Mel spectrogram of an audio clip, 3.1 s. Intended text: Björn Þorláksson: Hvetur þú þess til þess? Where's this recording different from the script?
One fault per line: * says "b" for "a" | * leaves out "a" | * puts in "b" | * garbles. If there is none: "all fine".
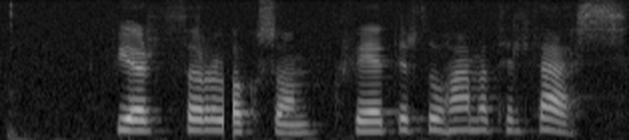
* says "hana" for "þess"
